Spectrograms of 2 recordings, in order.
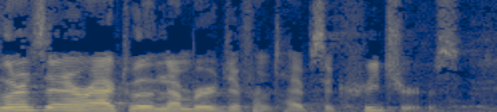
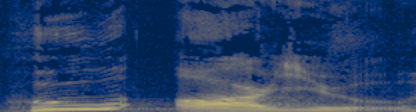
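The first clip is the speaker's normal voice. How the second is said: drowsy, half-asleep, heavy-lidded voice. Narrator reading the Caterpillar's first words to Alice, sleepy Caterpillar voice. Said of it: "addressed her in a sleepy voice".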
